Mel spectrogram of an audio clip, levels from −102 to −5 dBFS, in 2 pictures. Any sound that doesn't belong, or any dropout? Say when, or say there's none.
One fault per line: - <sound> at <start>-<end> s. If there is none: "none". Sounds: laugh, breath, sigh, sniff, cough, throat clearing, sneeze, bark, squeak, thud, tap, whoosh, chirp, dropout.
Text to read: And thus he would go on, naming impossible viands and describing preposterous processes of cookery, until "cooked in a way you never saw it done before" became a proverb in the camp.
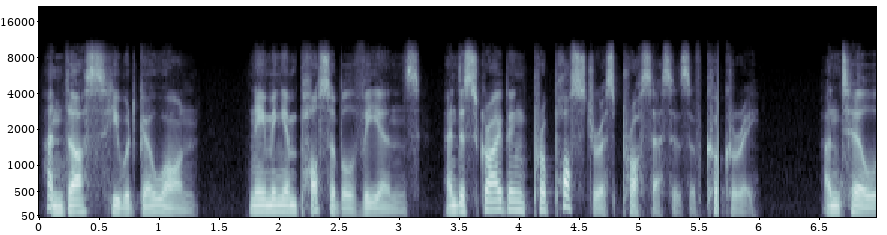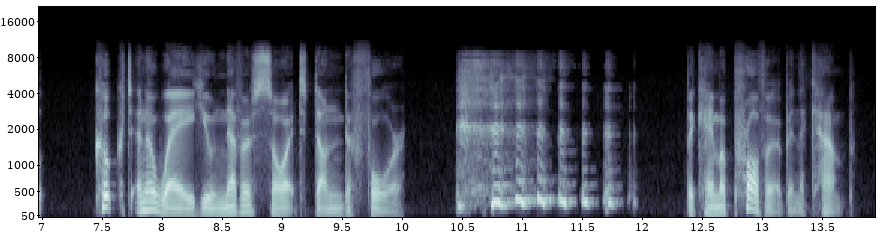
- dropout at 5.6-5.7 s
- laugh at 10.4-12.0 s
